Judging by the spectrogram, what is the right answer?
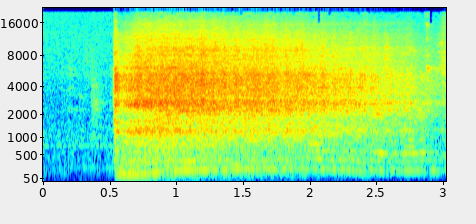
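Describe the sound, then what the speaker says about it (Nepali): An electric mixer starts up abruptly and runs steadily, blending ripe banana with a tablespoon of milk into a paste, a loud continuous whirring motor close by with no talking. "यो बनानालाई मिक्सीमा राखेर चलाउनु पर्यो एकछिन"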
